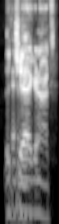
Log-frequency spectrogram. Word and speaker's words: Jaggernauts: The Jaggernauts. Not astronauts, but like Mick Jagger.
